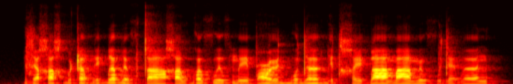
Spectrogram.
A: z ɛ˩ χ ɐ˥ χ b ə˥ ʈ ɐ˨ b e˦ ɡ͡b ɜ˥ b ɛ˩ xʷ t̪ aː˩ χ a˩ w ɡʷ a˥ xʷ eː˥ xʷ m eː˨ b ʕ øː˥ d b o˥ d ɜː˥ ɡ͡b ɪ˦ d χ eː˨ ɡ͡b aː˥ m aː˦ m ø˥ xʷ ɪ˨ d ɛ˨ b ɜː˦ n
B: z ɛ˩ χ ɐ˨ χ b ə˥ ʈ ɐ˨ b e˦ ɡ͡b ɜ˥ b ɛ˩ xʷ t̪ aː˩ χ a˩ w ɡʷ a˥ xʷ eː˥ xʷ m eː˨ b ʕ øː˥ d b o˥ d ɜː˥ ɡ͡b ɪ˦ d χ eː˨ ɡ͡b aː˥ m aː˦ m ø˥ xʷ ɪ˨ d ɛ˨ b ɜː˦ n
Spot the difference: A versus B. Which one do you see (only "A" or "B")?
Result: A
